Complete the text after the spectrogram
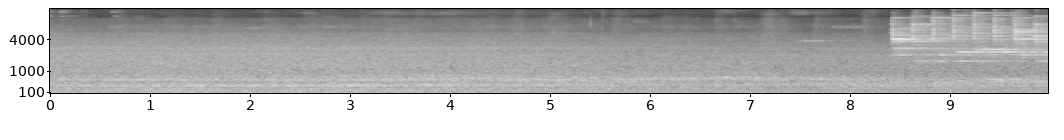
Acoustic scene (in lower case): subway station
